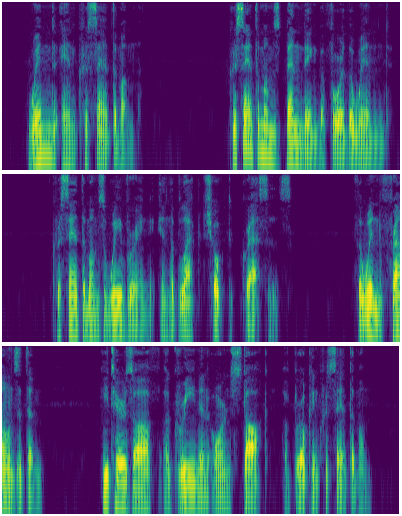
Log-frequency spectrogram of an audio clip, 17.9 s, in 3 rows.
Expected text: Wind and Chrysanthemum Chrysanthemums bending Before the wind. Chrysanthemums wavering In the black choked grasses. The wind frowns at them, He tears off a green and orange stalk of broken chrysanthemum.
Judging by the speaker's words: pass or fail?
pass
